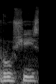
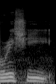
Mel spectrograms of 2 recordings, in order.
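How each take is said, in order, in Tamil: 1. முதல் அசையில் 'u' உயிர் உள்ளது. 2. முதல் அசையில் 'i' உயிர் உள்ளது. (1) "அந்த இடத்துல நம்ம ருஷி சொல்ல மாட்டோம்" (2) "ரிஷி அப்படிம்போம்"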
